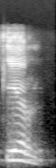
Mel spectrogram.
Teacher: Aquí en quier no suena la U, pero suena la I y la E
